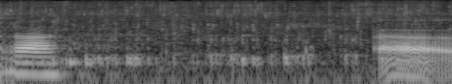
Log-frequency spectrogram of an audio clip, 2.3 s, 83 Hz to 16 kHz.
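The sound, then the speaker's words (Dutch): A kitchen tap runs steadily with warm water as about 800 grams of strawberries (two boxes) are rinsed under the stream, with a brief louder splash of tonal sound at the start and again near the end. “Eh, ik ga ze even onder de warme kraan wassen.”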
